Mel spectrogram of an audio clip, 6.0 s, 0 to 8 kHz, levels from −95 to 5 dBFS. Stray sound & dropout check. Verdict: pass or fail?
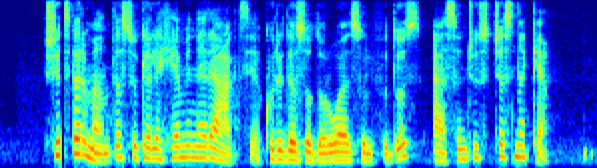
fail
